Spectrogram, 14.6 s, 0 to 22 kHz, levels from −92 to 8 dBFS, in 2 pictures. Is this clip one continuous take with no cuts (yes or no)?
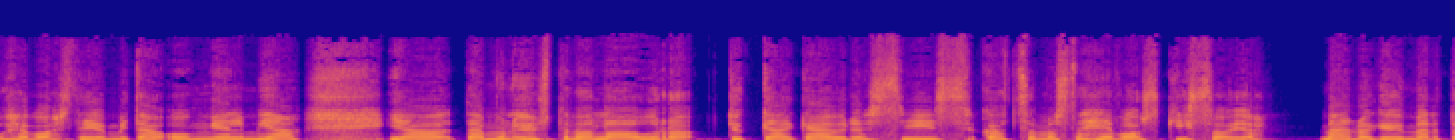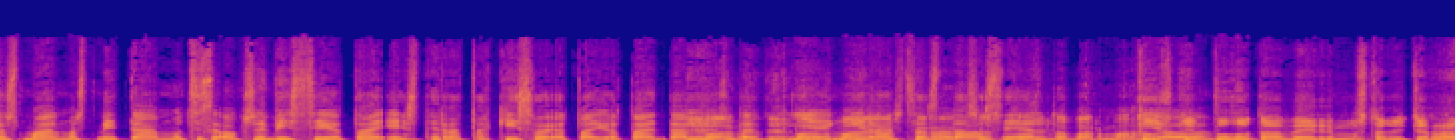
yes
